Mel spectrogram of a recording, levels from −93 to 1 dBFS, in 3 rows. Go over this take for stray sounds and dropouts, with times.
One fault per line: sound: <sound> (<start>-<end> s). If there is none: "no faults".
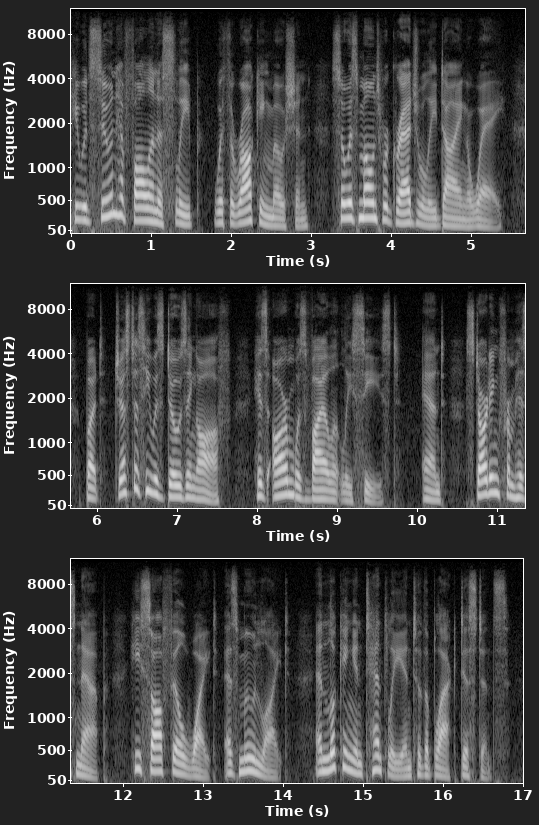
no faults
